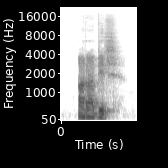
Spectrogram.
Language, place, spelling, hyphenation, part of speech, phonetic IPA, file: Azerbaijani, Baku, arabir, a‧ra‧bir, adverb, [ɑɾɑˈbiɾ], LL-Q9292 (aze)-arabir.wav
- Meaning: now and then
